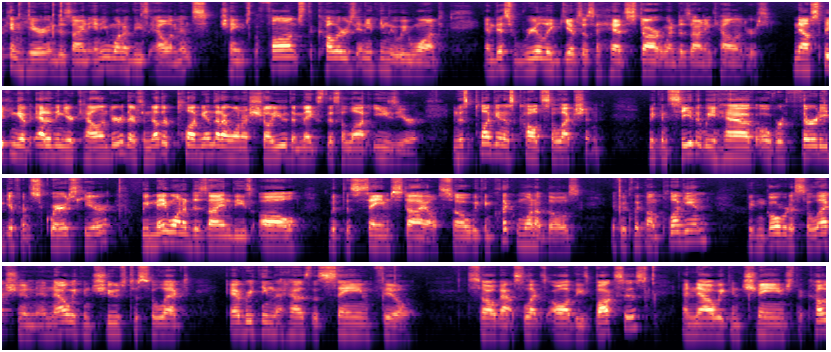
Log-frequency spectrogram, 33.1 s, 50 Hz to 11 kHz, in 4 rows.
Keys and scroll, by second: 2.7 super+z, 18.7 super+z.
